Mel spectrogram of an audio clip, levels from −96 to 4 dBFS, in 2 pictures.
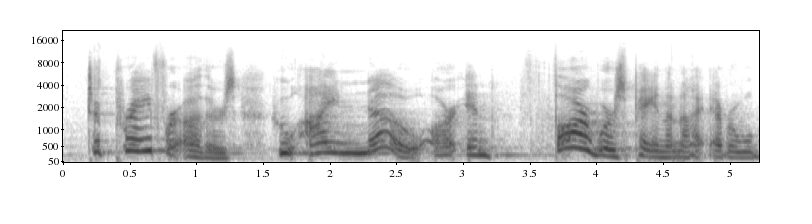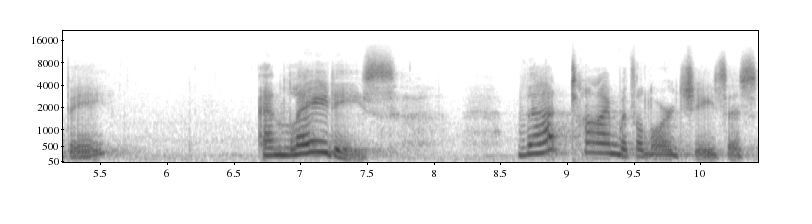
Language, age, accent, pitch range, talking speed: English, 60-79, American, 190-270 Hz, 145 wpm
